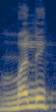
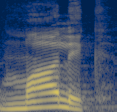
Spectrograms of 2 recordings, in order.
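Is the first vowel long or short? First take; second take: short; long. First: The first vowel is short. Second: The first vowel is drawn out long. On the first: "the first example" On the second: "which is a bit longer voice"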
